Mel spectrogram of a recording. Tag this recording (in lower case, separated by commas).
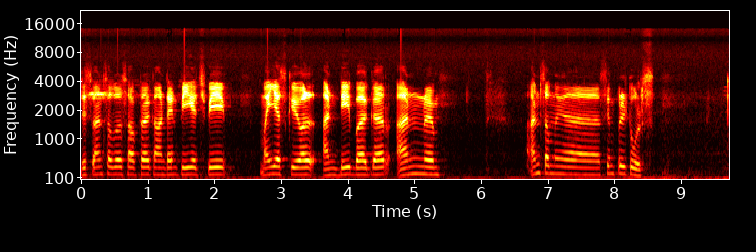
speech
